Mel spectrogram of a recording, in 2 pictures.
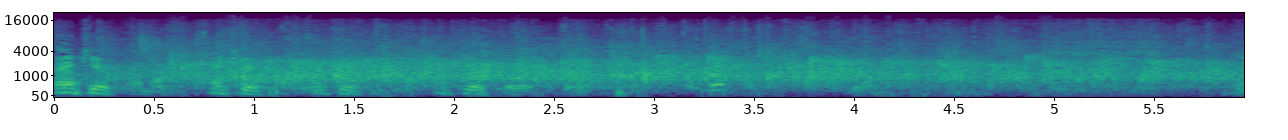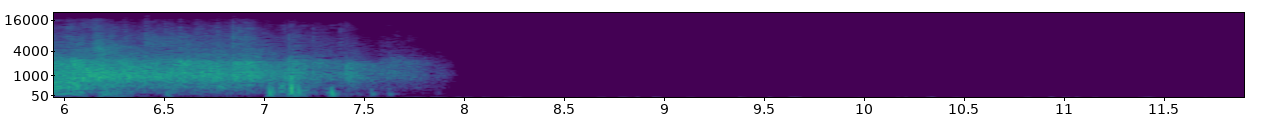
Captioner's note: applause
